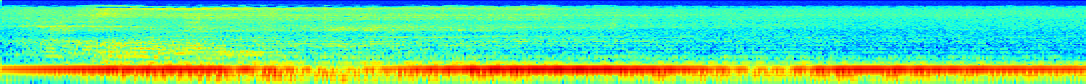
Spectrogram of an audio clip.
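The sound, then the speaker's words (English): A single steady hum sung on an exhale during a guided breathing exercise, held for several seconds, low-pitched and resonant, fairly loud with no speech, holding an even tone throughout with slight swells in volume. “As you watch the breath, let's sing hum together.”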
